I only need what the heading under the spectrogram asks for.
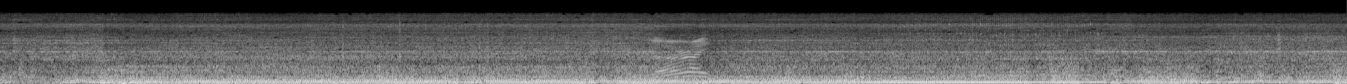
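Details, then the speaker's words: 1954 Farmall Super C tractor running in third gear under load: steady, even low engine drone with no chatter or grinding suggesting broken gear teeth; driveline sounds healthy, normal running. "yeah sounds good I don't hear nothing funky or chattery like there's broken teeth in the gears or anything"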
